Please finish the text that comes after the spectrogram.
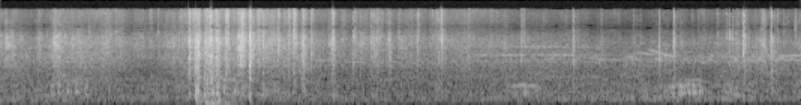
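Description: Rampuri pigeons, including blue birds, cooing softly in a rooftop loft, with a few low rolling coos spread across the clip and one brief louder burst of fluttering or handling noise near the start.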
